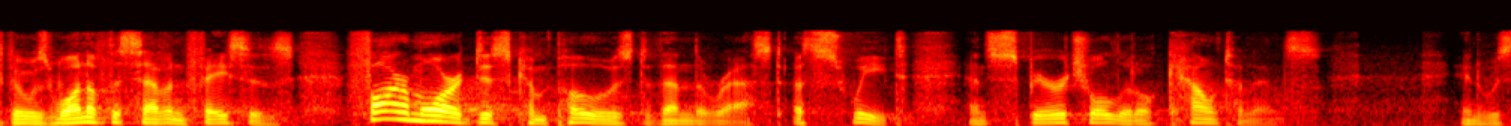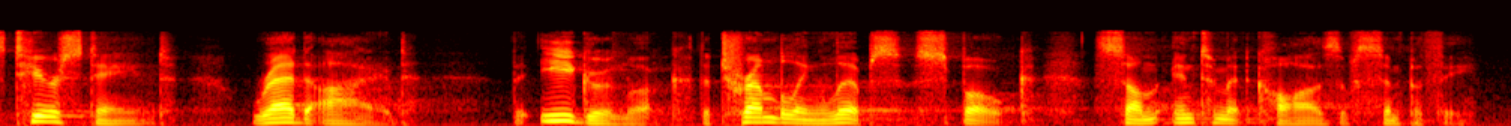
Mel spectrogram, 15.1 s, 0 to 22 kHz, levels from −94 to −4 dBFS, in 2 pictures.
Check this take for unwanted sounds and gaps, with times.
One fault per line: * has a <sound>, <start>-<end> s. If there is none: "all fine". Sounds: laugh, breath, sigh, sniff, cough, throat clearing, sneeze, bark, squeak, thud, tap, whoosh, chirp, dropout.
all fine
